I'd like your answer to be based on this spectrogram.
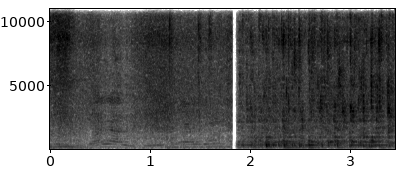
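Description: Water pours and splashes into a vessel at close range as it is filled. A quiet trickle gives way after a brief cut to a louder, busier gush, with voices talking faintly in the background.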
